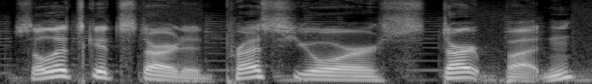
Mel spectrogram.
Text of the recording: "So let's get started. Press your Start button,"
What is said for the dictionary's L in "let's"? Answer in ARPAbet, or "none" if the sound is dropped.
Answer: L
